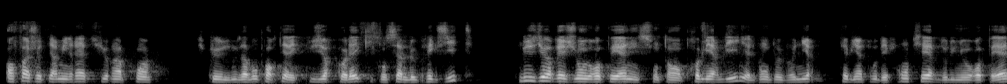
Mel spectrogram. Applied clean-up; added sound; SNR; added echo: neural mask model DeepFilterNet 3.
